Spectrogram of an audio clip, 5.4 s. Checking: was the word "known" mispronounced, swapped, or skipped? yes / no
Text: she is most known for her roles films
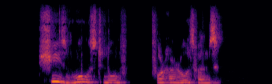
no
